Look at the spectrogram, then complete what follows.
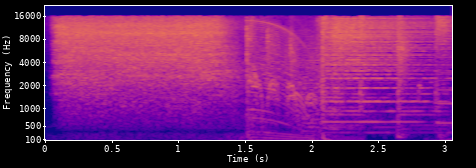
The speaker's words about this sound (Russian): А, ну, а у нас, кстати говоря, есть игрок, сорвавший стоп-кран. Стоп-кран!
